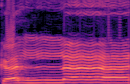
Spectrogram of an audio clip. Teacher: کاف کو لام سے ملا کر لام کو ایک الف کی مقدار کھینچ کے پڑھیں گے، اس والے لام کو بھی ایک الف کی مقدار کھینچ کے پڑھیں گے۔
